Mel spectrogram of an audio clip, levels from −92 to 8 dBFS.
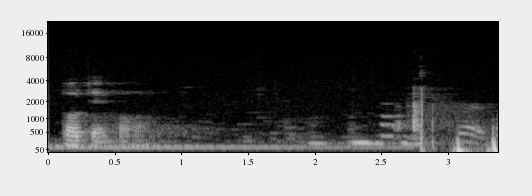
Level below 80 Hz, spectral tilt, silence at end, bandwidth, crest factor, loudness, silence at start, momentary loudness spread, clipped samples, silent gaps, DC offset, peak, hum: -32 dBFS; -10 dB/octave; 0 s; 5.4 kHz; 22 dB; -29 LUFS; 0 s; 16 LU; under 0.1%; none; under 0.1%; -4 dBFS; none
